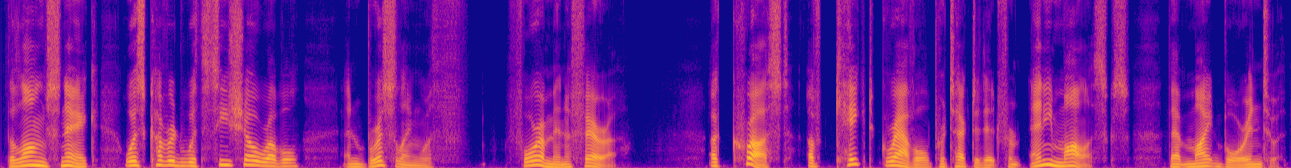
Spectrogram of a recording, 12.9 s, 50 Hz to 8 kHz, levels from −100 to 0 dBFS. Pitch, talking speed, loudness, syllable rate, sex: 145 Hz, 125 wpm, -21 LUFS, 4.4 syllables/s, male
